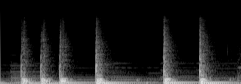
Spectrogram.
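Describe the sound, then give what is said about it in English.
Knocking on a bar's door in a distinct coded rhythm: three quick raps, a single knock, a pause, then two more. The knocks are solid, with a faint low hum underneath and no voices. “And I'll knock like this.”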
